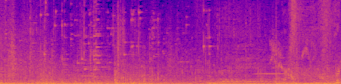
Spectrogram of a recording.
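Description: A Confringo fire spell cast in Hogwarts Legacy bursts with a loud booming blast amid dense, continuous game noise, with a sharp crack near the middle and a rising whoosh toward the end.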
